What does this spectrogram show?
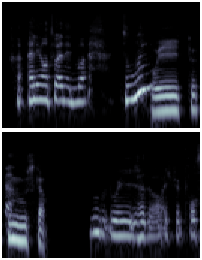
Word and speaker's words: Tunguska: Toun Oui, Tunguska. Oui, j'adore, il fait prendre son temps de notes. Oui, Appelle-moi professeur Antoine. professeur Antoine. On accentue sur la deuxième syllabe.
